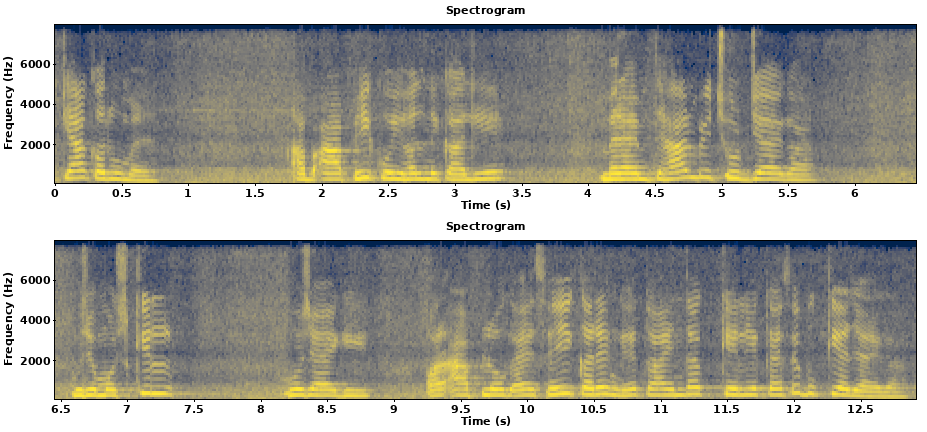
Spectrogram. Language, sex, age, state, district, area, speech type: Urdu, female, 18-30, Uttar Pradesh, Mau, urban, spontaneous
